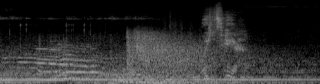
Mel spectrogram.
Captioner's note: squeaking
